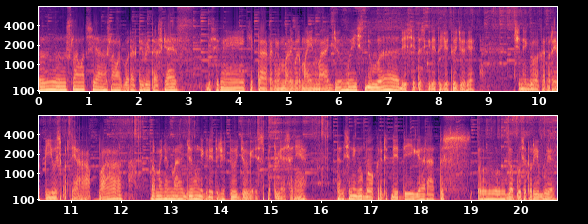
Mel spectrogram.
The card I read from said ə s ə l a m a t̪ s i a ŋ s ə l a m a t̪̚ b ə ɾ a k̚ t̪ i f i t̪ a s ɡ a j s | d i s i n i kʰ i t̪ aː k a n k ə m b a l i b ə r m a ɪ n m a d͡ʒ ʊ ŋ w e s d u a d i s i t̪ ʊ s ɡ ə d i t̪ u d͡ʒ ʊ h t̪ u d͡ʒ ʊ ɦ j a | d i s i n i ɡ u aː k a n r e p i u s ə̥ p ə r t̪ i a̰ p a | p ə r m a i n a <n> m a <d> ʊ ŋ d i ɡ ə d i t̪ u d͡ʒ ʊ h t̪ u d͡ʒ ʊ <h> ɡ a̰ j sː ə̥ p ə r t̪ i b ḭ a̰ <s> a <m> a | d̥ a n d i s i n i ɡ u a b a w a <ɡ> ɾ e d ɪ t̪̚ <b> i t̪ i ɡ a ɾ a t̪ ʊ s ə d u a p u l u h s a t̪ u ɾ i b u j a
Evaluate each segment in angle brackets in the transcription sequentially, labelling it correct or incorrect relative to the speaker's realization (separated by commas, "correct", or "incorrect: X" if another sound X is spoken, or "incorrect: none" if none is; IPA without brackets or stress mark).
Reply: correct, incorrect: d͡ʒ, correct, correct, incorrect: ɲ, incorrect: k, incorrect: d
